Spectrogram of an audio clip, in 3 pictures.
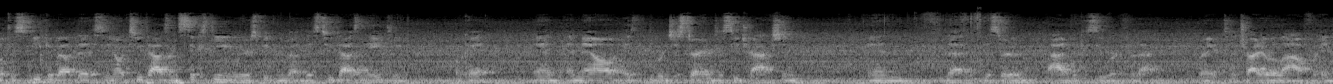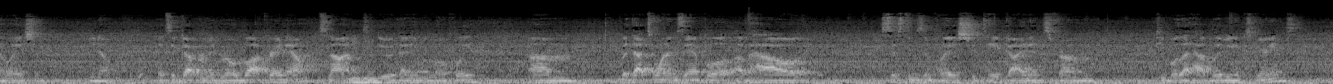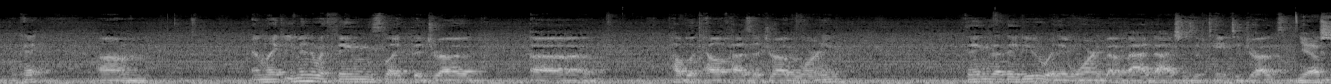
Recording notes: Gave me an in-person interview at the Commerce Building at 1291/2 Hunter St., the closest I have been in any literal sense to the Corner of Hunter and George yet for any interview. Apologies beforehand, but you can unfortunately hear our neverending battle with one truck outside the windows, plus the usual downtown noises.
